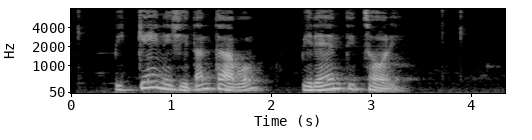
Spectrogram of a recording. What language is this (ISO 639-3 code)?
cpy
